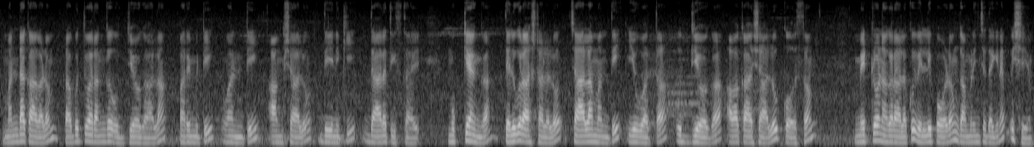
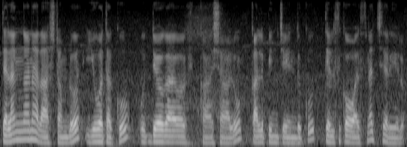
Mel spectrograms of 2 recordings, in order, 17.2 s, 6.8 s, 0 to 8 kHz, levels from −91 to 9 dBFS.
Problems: constant background noise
